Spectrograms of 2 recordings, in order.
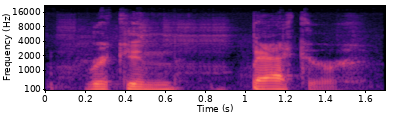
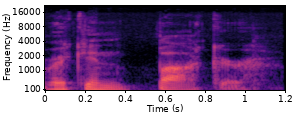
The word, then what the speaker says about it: Rickenbacher: to mid 30s 1930s it was spelled CH later changed to CK but the pronunciation would remain the same throughout Rick and Backer not Rick and Bacher that is how Adolf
